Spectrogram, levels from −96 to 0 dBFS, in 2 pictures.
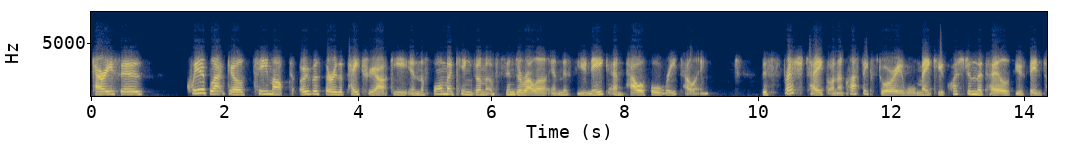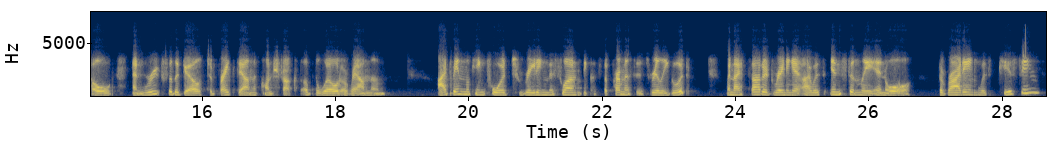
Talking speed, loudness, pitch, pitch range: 170 wpm, -19 LUFS, 225 Hz, 195-255 Hz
